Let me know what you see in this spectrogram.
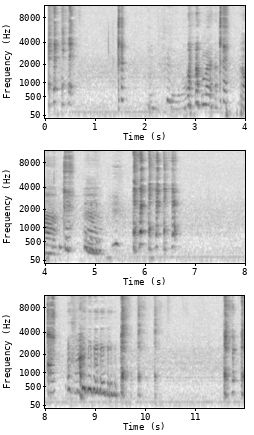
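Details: A child deliberately fakes a cough: a series of short, forced coughs mixed with giggly, voiced sounds, a voluntary cough.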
